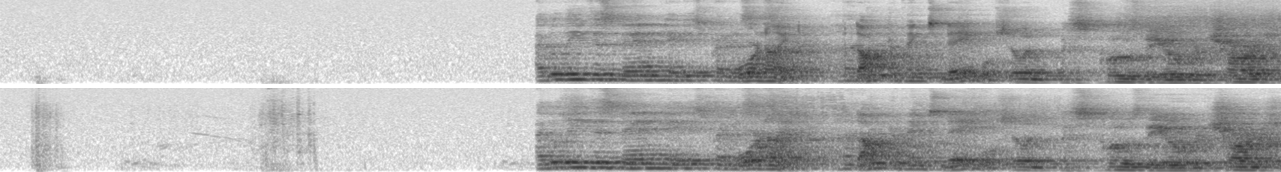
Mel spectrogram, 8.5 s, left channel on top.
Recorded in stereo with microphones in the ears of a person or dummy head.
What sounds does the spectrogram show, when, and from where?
3.6 s a man speaking: 30° left (ahead or behind), 1.9 m
4.9 s a man speaking: 40° left (ahead or behind), 0.8 m
7.1 s a man speaking: 20° left (ahead or behind), 1.8 m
